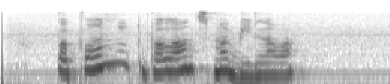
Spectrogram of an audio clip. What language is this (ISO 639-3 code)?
rus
